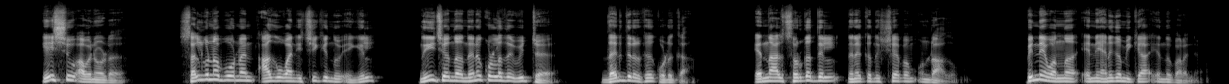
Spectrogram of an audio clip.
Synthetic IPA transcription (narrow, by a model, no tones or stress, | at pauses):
je̞ːɕuʔɐʋɐno̞ːɽɨ̰ | sɐlɡuɳɐbuːrɳɐnaːɣuʋaːnit͡ɕːikʲːunːuʔe̞ŋɡil | niːt͡ɕenːɐninɐkːuɭːɐðɨʋitːɨ̰ | d̪ɐɾið̬ɐlɐrkɨko̞ɽukːɐ̰ | e̞nːaːlswɐrɡɐt̪̬ːilninɐk̬ːɨnikʂe̞ːbɐmuɳɖa̰ːɣṵm | pinːe̞ʋɐnːɨʔe̞̰nːe̞ɐnuɣɐmikʲːɐʔe̞̰nːupɐrɐ̰ɲːu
